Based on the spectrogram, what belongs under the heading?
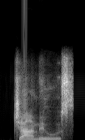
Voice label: "charmeuse", Indian

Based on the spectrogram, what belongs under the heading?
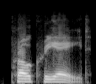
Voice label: "procreate", American

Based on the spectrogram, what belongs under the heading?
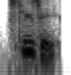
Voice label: "sleazy", Indian

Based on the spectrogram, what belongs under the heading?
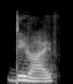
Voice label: "derive", Indian

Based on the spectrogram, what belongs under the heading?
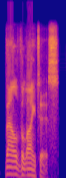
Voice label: "valvulitis", British

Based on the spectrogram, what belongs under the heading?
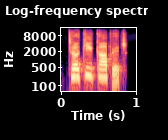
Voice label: "Turkey carpet", Indian

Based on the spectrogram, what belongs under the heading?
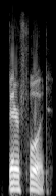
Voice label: "barefoot", American

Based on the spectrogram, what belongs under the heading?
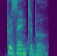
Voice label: "presentable", Indian; Dictionary

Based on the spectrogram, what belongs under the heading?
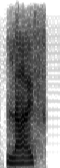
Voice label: "life", Indian

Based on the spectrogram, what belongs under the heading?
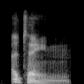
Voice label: "attain", British

